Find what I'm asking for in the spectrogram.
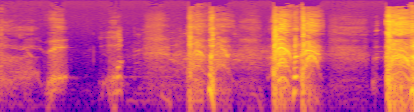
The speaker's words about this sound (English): I just incited more coughing.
